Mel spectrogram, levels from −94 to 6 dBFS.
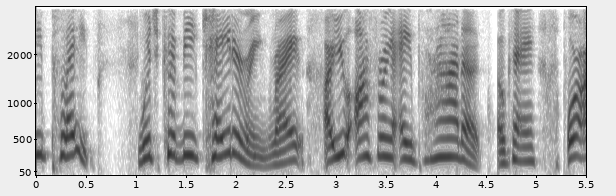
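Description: From 0.62 to 1.02 s the real background gives way to a flat, featureless hiss about 3 dB quieter. It happens again from 4.52 to 4.62 s, this time at the same level. That's comfort noise in place of the background, likely the sender pausing transmission during a gap while the receiver fills it with synthetic noise.

From 2.76 to 2.88 s, about 90 ms of actual sound vanishes into steady noise. From 5.1 to 5.2 s, a full 100 ms gets swapped out the same way. That's sound dropped by the voice detector, which likely mistook the sound for background and cut it off. Everything sits in a band with nothing above 4 kHz, which fits a G.711 call path.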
